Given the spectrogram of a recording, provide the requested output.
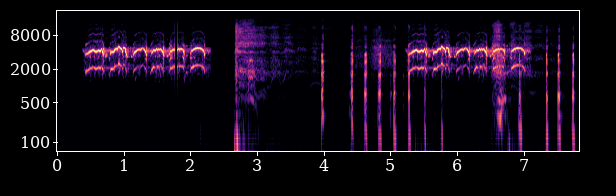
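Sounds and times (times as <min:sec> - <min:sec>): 
baby falcon giving high-pitched squealing calls: 0:00.4 - 0:02.3, 0:05.2 - 0:07.2
laughter: 0:02.7 - 0:07.8.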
